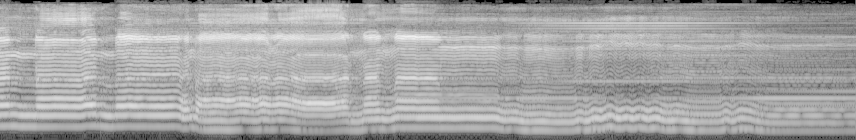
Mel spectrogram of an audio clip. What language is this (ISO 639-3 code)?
ara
